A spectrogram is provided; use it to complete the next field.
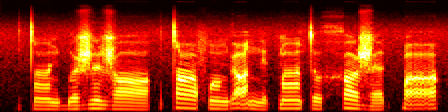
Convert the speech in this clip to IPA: tˤæ̃˧ɡ͡bʊ˧ʐə̃˥˧ʐɒ˧˩ | tˤɑ˥˧fɔ̃˧ɡɑ̰˥˧ nɪ˩˧k͡pɑ̃˥tʊ˧ xɒ˥˧ʐɜ˩˧ k͡pɑ̰˥

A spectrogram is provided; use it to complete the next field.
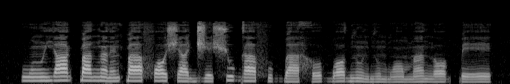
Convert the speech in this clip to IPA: wũ˧ja˦ k͡pa˦nã˦˨ɾɛ̃˧k͡pa˦ fɔ˦ʃa˧d͡ʒe˧ ʃu˦ɡa˧fu˨ɡ͡ba˨ ho˨˦ɡ͡bɔ˦dũ˦˨ dũ˨bɔ̃˨mã˨˦nɔ˧ k͡pe˦

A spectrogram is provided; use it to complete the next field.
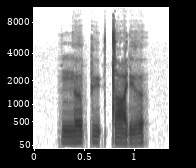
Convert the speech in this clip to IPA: nə pyʔtɑɾʲə

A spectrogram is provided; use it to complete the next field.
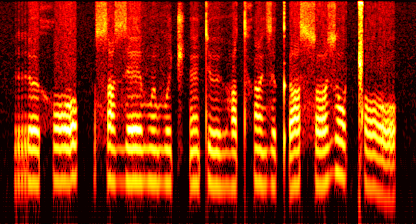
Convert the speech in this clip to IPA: rœxɔ | sˤəzɛ və̃vət͡ʃʼɛ̃tø ɦʊtˤxə̃zəkʼə sˤʊ zɔǁɔ

